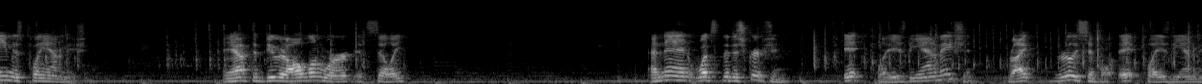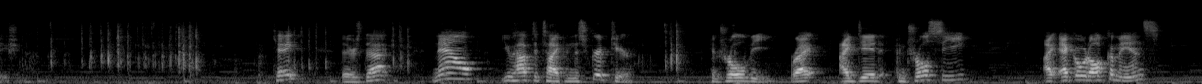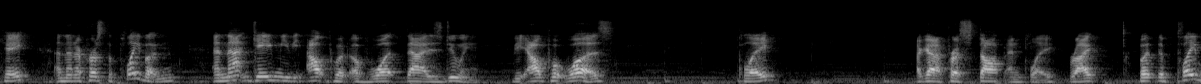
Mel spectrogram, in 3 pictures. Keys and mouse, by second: 0.0-0.8 typing, 6.0 click, 6.3 click, 6.7 click, 8.0-14.0 typing, 18.6 ctrl+v, 20.6 click, 22.9 click, 29.9 click, 31.1 click, 31.9 click.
